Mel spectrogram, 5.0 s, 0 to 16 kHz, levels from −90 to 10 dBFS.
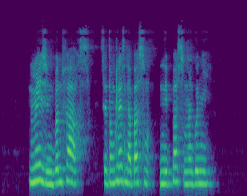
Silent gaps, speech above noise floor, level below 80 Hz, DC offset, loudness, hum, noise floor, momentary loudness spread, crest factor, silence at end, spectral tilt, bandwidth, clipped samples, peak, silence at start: none; 64 dB; -70 dBFS; under 0.1%; -17 LUFS; none; -81 dBFS; 14 LU; 16 dB; 0.7 s; -4.5 dB/octave; 9.4 kHz; under 0.1%; -2 dBFS; 0.6 s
